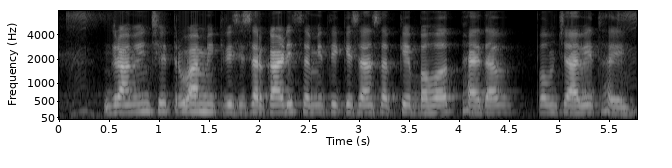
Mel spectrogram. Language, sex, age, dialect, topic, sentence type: Magahi, female, 25-30, Western, agriculture, statement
